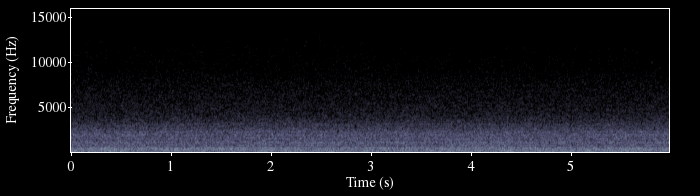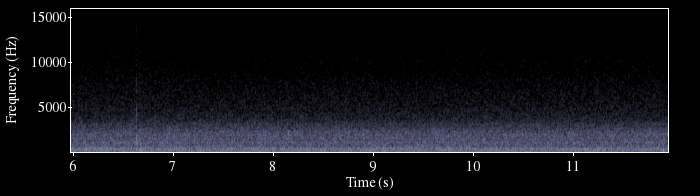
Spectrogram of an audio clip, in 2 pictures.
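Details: Constant mechanical fan or appliance roar with a low hum fills the room throughout.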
